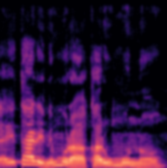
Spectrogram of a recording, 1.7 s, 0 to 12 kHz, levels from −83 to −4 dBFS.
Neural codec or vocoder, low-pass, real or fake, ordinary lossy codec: none; none; real; none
